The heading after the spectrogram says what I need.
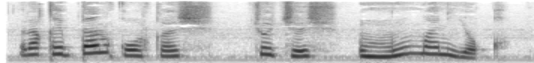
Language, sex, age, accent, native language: Uzbek, female, 18-24, Toshkent shahri, Uzbek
